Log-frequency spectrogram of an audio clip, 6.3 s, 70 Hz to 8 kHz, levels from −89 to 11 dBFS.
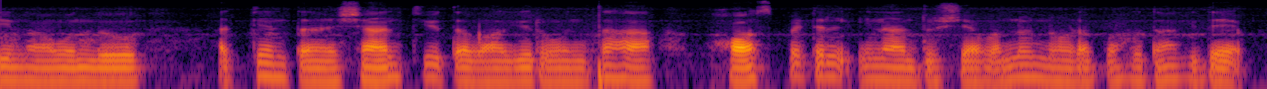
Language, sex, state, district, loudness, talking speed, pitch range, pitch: Kannada, male, Karnataka, Shimoga, -23 LUFS, 225 wpm, 105-115 Hz, 110 Hz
